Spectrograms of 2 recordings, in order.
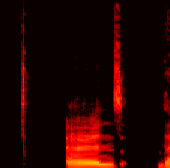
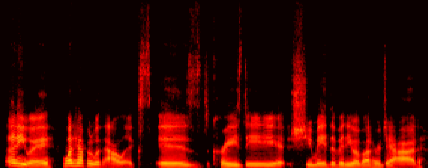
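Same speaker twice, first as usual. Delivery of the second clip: usual speaking voice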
